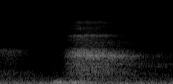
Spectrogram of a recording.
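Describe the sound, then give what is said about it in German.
A deep breath taken during a guided morning meditation exercise: one soft, airy breath that swells and fades over about a second, heard alone with no talking. “tief, tief ein und bring beide Hände seitlich nach oben und atme aus.”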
